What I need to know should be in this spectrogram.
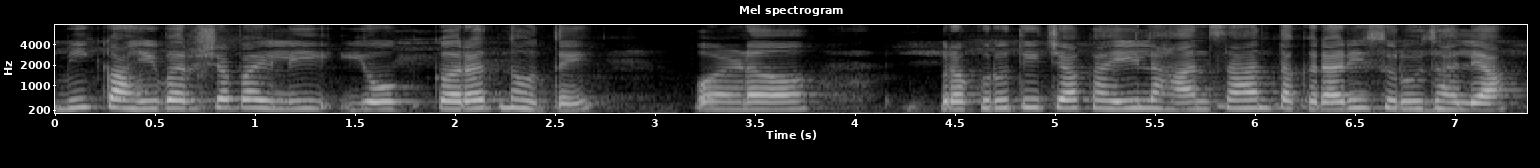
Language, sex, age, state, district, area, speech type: Marathi, female, 45-60, Maharashtra, Sangli, rural, spontaneous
